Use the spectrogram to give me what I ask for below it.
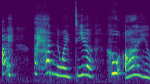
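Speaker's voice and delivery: high, thin, slow mouse voice; a frail little mouse voice, pitched high. A narrator's reading. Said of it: "he asked".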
